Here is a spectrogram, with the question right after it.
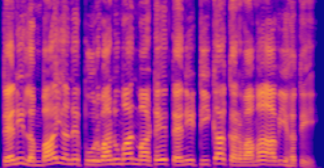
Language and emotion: Gujarati, neutral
